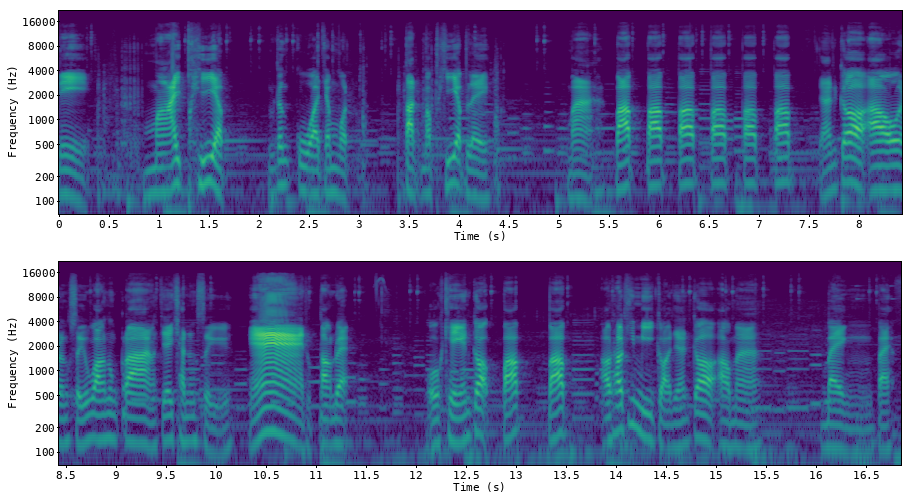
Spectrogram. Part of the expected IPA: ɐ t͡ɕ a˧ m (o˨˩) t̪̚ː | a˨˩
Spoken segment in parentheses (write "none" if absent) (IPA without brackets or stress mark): o˨˩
